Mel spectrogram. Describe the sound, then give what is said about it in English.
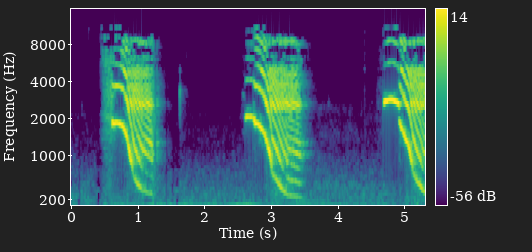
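Three loud, nasal cow calls blown on a game call the way a less proficient hunter calls, each a high mew sliding steeply down in pitch, under a second long and evenly spaced about two seconds apart, with the same sound and timing each time, with no talking. “Is they'll grab a cow call.”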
